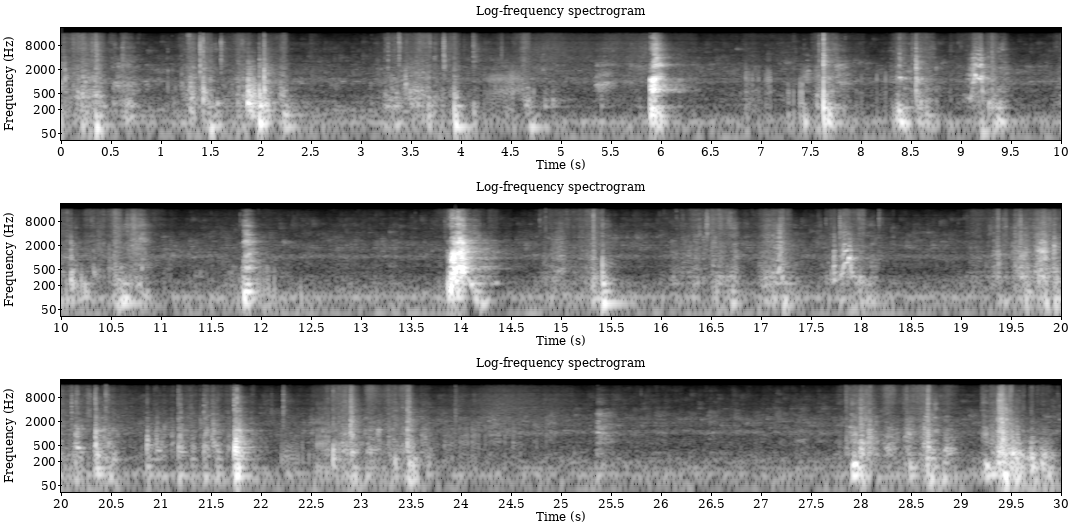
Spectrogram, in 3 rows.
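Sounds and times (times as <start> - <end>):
dog barking: 5.9 - 6.3, 13.8 - 14.4.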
